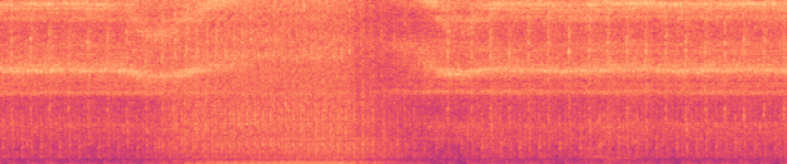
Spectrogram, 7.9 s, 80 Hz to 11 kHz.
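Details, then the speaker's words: 1976 Porsche 914 VW Type 4 2.0 air-cooled flat-four on test stand: steady rapid knock about three and a half per second over idle, same knock heard when running in the car; cause not confirmed. "i didn't notice that knock yesterday but that that is the knock that was knocking when we had it running in the car so it's interesting"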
